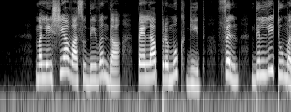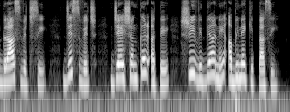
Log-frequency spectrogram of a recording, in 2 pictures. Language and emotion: Punjabi, neutral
